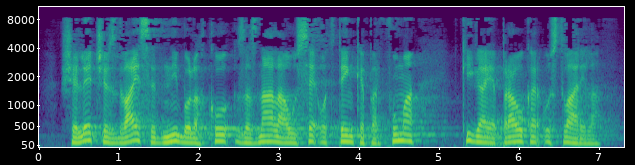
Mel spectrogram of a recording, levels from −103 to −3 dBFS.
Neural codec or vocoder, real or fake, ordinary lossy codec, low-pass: autoencoder, 48 kHz, 128 numbers a frame, DAC-VAE, trained on Japanese speech; fake; MP3, 32 kbps; 9.9 kHz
